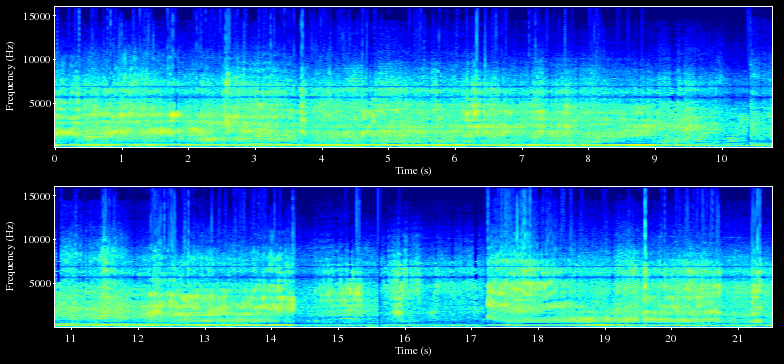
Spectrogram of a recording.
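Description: Several motocross bikes rev up and down as they race around a dirt track.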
